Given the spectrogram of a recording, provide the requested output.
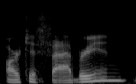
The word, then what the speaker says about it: Artifabrian: She's described as an Artifabrian. Am I saying that right? – Yes.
